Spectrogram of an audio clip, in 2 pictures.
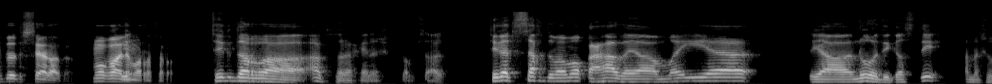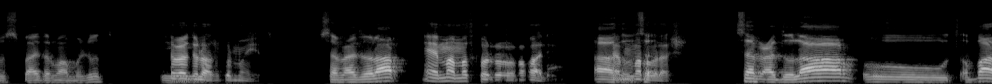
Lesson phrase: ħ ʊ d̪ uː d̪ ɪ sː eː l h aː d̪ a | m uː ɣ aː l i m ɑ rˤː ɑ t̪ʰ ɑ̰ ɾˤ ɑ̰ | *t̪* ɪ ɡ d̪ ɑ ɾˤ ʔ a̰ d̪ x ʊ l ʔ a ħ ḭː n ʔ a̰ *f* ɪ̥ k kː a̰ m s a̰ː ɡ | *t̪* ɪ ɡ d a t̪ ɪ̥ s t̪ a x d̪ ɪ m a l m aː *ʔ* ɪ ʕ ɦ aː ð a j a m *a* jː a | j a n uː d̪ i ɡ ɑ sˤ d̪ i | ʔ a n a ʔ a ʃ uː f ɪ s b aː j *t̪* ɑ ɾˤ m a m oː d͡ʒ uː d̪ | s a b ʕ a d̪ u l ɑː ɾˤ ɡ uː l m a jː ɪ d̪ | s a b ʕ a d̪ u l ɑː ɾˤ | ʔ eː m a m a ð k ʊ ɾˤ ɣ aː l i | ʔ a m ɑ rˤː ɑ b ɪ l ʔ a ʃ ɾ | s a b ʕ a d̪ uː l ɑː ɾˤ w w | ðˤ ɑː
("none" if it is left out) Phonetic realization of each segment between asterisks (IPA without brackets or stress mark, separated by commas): t̪, ʃ, t̪, q, a, d̪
